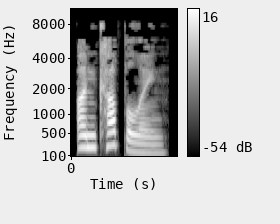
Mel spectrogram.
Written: uncoupling

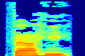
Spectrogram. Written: Fahey

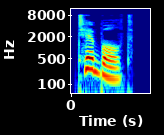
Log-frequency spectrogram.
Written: tibalt

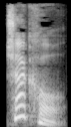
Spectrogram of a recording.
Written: chuckhole

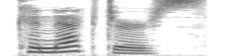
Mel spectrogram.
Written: connector's

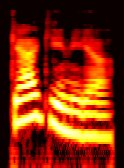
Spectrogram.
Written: Gagenia

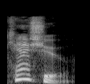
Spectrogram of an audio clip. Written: cashew

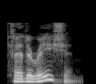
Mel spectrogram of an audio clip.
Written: federation

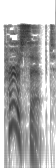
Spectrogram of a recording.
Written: percept

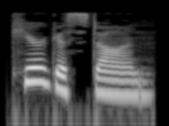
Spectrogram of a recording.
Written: kyrgyzstan

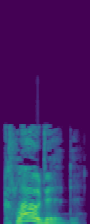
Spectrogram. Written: clouded

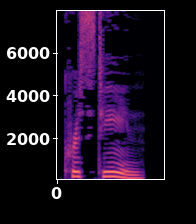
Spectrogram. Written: cristine

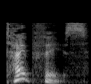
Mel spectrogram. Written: typeface

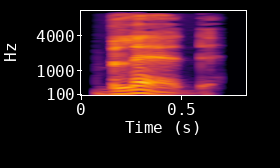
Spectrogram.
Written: bled

